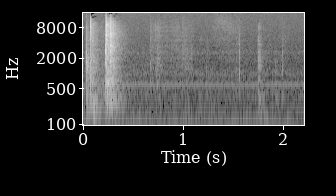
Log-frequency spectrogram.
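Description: Two sharp clicks in quick succession right at the start, then quiet room tone with a low hum and a couple of faint ticks.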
